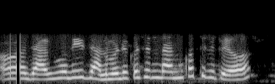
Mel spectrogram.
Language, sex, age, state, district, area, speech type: Nepali, female, 18-30, West Bengal, Alipurduar, rural, conversation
